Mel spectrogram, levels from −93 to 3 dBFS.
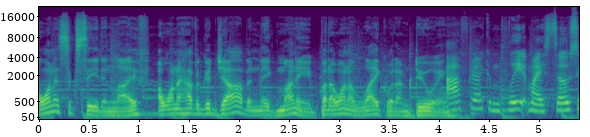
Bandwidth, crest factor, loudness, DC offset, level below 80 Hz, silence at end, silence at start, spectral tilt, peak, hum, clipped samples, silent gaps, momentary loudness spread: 18 kHz; 16 dB; -22 LUFS; under 0.1%; -46 dBFS; 0 s; 0 s; -5 dB/octave; -4 dBFS; none; under 0.1%; none; 3 LU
